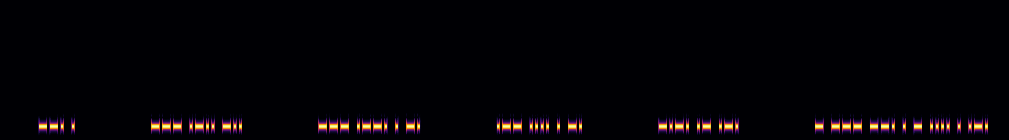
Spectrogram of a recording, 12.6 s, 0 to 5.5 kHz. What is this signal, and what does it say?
Morse code, heard as a keyed tone, about 34 wpm, 550 Hz. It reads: GE OLD OPEN WHEN CAR TOGETHER
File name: Ultimate Word List / 35WPM Ultimate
